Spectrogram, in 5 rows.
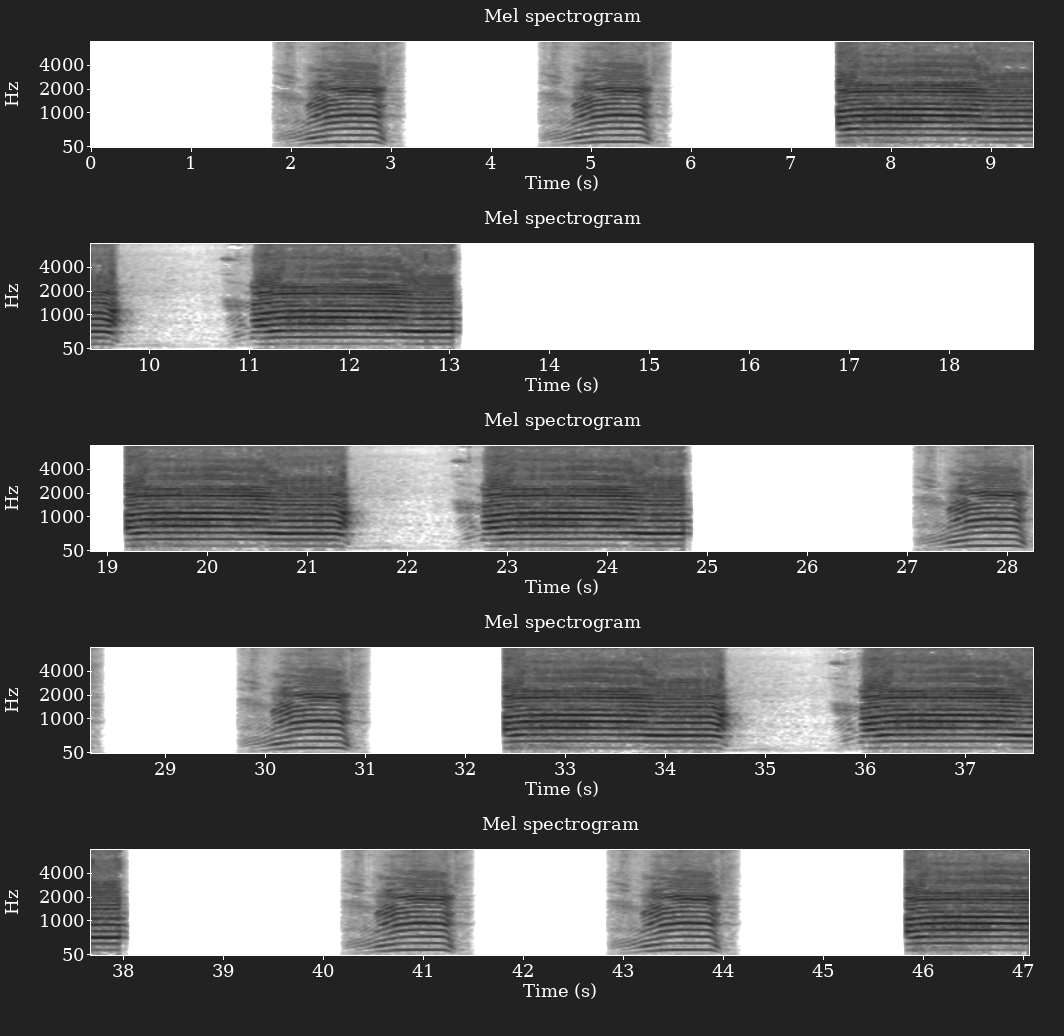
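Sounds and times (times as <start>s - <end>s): cow mooing: 1.8s - 3.0s, 4.5s - 5.7s, 7.5s - 9.8s, 10.8s - 13.1s, 19.2s - 21.5s, 22.5s - 24.8s, 27.1s - 28.4s, 29.8s - 30.9s, 32.4s - 34.7s, 35.7s - 38.1s, 40.2s - 41.5s, 42.9s - 44.1s, 45.8s - 47.0s.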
